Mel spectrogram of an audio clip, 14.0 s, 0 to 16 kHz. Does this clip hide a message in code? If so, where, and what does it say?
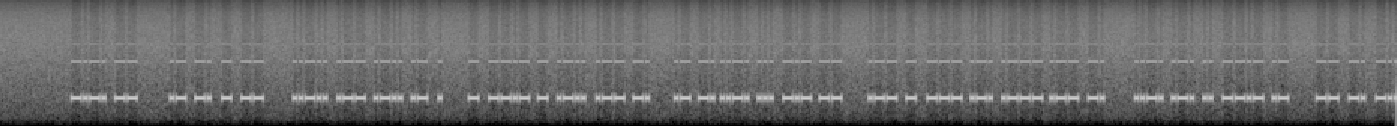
Yes: Morse code (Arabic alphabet) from 0.7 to 14.0 s, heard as a keyed tone, hand-sent with a paddle, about 40 wpm, 830 Hz. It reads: ثم انتم هولاء تقتلون انفسكم وتخرجون فريقا …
